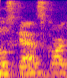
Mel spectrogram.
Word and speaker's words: Skarsgård: The person that's played it, Bill Skarsgård. That's how it's pronounced his name.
